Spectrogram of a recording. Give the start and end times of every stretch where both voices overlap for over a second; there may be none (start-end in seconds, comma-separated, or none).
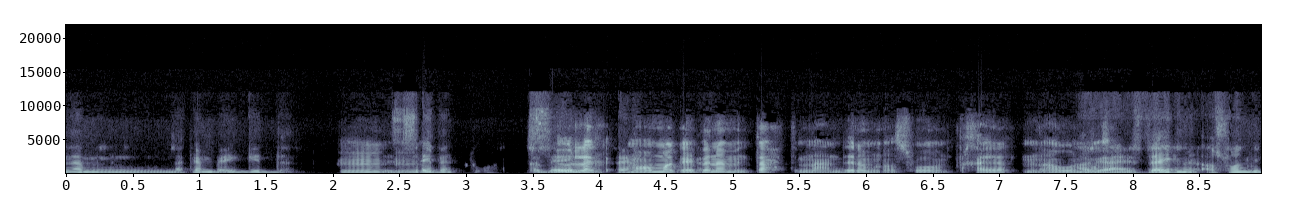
3.5-5.0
